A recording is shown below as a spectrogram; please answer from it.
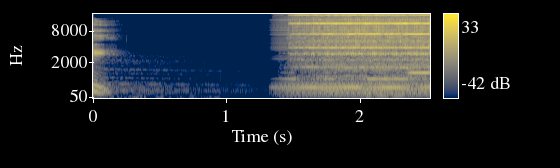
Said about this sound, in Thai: เอ๊ะเสียงออดดังแล้ว อุ้ยต้องไปเข้าเรียนแล้วล่ะค่ะ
